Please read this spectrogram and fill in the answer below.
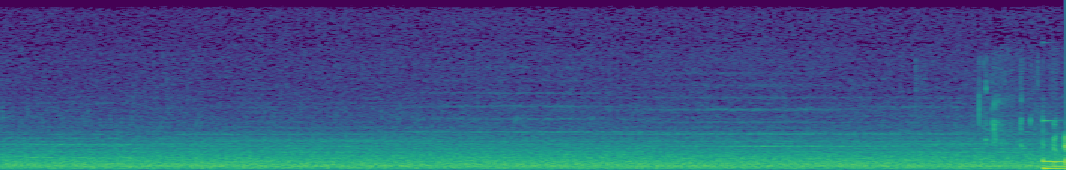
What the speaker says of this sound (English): Look at that beautiful plane that just passed by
